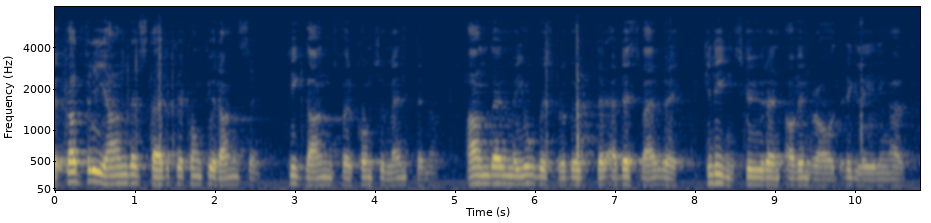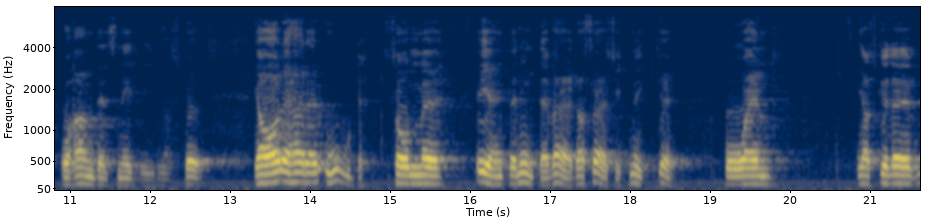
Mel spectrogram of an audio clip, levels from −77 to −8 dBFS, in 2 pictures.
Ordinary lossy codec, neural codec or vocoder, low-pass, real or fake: AAC, 48 kbps; none; 7.2 kHz; real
